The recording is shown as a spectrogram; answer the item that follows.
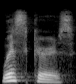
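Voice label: "whiskers", British English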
